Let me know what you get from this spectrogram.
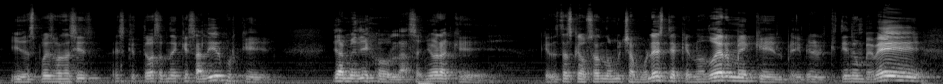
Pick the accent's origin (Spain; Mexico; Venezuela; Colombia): Mexico; Comitán, Chiapas; also born or lived in Puebla; fue como que la tierra, ¿no? Te llama a decir, regresa, comitán.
